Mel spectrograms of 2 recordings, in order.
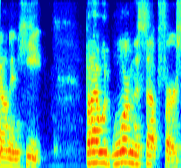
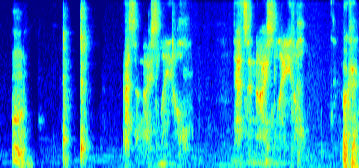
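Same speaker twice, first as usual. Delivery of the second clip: soft, hushed, whispered murmur to oneself; 9 dB quieter than usual. Finishing a countdown and admiring a ladle on stream, whispering. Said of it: "I don't know why I'm whispering".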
